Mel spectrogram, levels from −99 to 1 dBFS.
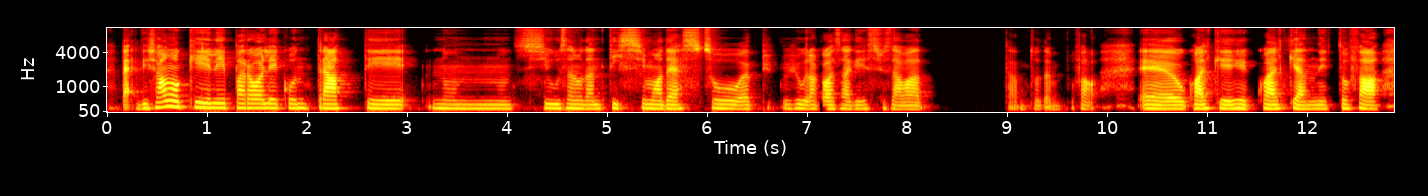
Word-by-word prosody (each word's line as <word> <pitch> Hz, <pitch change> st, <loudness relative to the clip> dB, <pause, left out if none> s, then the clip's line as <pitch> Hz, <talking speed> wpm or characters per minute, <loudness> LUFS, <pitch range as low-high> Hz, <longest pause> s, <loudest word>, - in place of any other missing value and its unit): Beh, -, -, +4 dB
diciamo 200 Hz, +8 st, +4 dB
che 195 Hz, -4 st, +2 dB
le 180 Hz, -1 st, +1 dB
parole 170 Hz, -1 st, +2 dB
contratte 160 Hz, -2 st, +1 dB
non 150 Hz, -3 st, -6 dB
non 150 Hz, 0 st, -7 dB
si 165 Hz, -, -6 dB
usano 160 Hz, -1 st, -2 dB
tantissimo, 155 Hz, +1 st, -2 dB
adesso 150 Hz, 0 st, 0 dB
è 145 Hz, 0 st, -6 dB
più 145 Hz, -, -17 dB
più 155 Hz, +1 st, -8 dB
una 150 Hz, 0 st, -2 dB
cosa 145 Hz, 0 st, 0 dB
che 145 Hz, +1 st, -8 dB
si 155 Hz, -, -8 dB
usava 135 Hz, -2 st, -1 dB, 0.8 s
tanto -, -, -14 dB
tempo -, -, -13 dB
fa, -, -, -6 dB, 0.4 s
ehm, 145 Hz, -2 st, +3 dB
o 145 Hz, -, -2 dB
qualche 155 Hz, -1 st, +2 dB
qualche 150 Hz, +1 st, +2 dB
annetto 145 Hz, +2 st, -4 dB
fa, 145 Hz, -3 st, +6 dB
155 Hz, 135 wpm, -22 LUFS, 150-165 Hz, 0.8 s, fa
